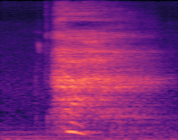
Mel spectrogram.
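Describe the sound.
A single deep breath is drawn in and let out as a soft, breathy sigh. It swells quickly and fades slowly, with no talk.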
